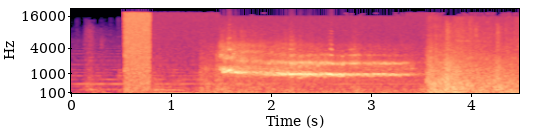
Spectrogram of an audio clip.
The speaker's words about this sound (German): Verdammt, der Wagen ist gerade mit voller Karacho über die Leitplanke gefahren.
